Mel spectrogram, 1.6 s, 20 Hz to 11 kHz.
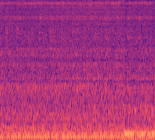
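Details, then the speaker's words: Rebuilt Ford 351 small-block V8 on an air compressor (new rings, rods, timing chain, pump, bored 30 over), cold on choke: deep, steady low rumble, smooth even idle with no knocks or misses while warming up; normal idle. "Let it run a little bit and warm up."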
